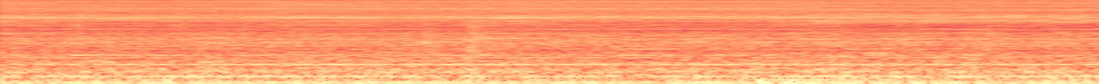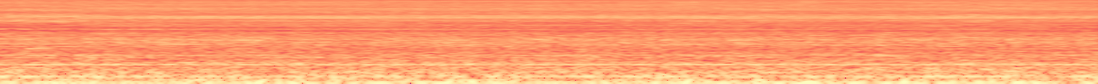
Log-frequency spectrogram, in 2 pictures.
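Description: A steady low hum with a faint hiss: room tone, with no distinct events.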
